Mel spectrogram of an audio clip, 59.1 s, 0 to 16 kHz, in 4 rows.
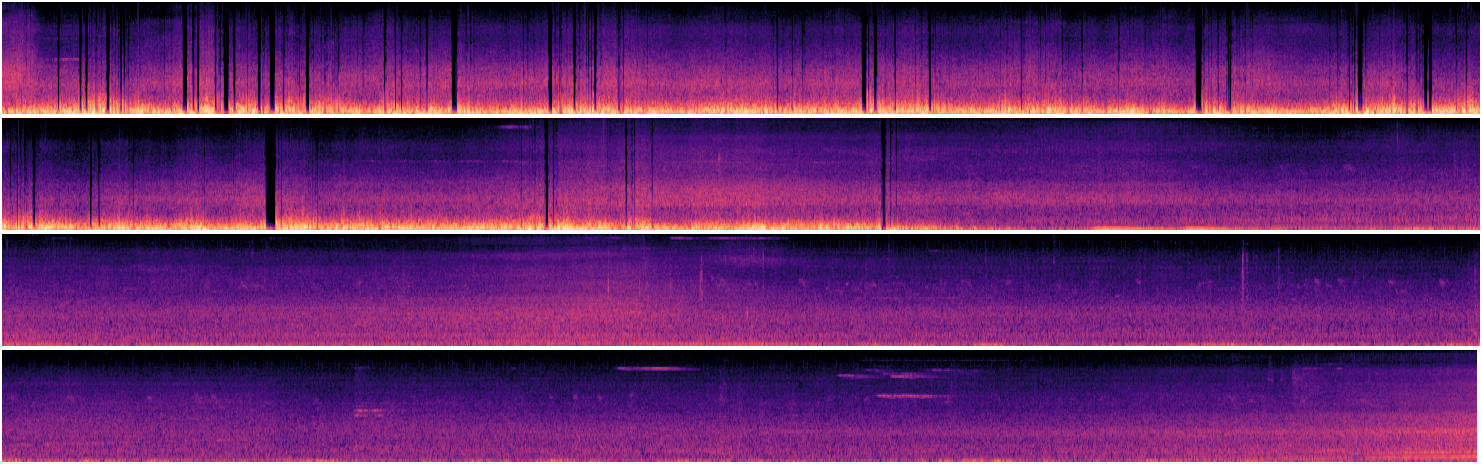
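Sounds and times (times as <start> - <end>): tyre and engine rumble: 0.0 - 59.0
vehicle passing: 19.8 - 41.9, 54.7 - 59.0.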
